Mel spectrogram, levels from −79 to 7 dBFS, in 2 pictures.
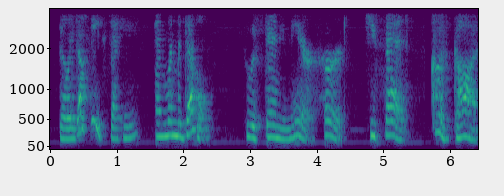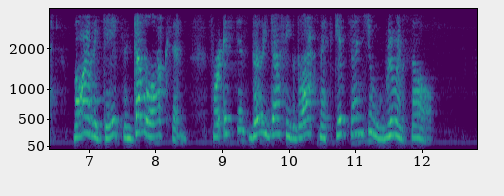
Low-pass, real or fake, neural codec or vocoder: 3.6 kHz; fake; codec, 32 kHz, 1.9 kbps, SNAC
